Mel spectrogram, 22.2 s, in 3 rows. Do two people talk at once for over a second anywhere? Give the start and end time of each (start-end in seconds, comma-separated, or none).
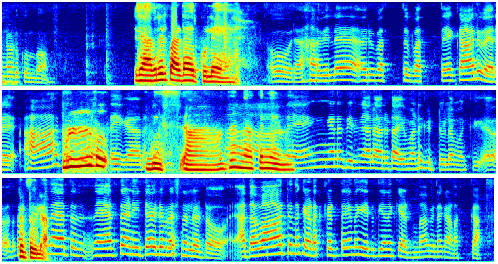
none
